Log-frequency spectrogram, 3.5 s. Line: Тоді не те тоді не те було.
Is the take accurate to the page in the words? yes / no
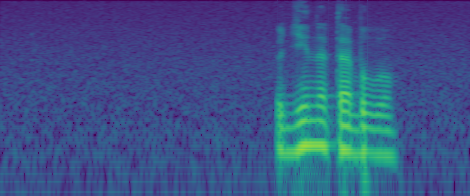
no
